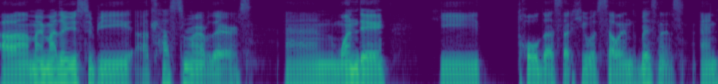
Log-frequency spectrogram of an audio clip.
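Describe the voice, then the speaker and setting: Against a quiet background, a man with an unremarkable speaking voice talks at a fairly quick pace, fairly low in pitch and fairly even in intonation. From Canada. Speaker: restaurant owner. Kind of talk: radio interview. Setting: radio studio.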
